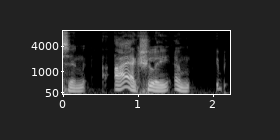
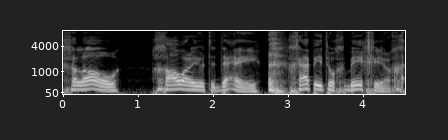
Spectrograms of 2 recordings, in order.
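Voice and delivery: mock Hebrew accent with lots of phlegmy sounds. Retelling giving a speech in front of the whole family, in a phlegmy fake hebrew accent. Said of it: "A lot of phlegm".

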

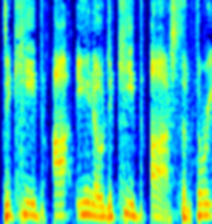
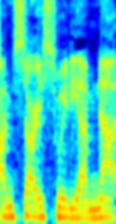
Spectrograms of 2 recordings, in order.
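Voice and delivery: usual speaking voice

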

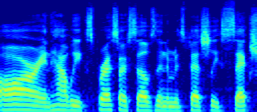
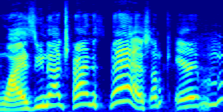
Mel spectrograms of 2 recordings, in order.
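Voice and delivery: put-on irritated salty voice, higher and louder; 9 semitones higher, 4 dB louder than usual. Retelling a Sex and the City scene: mock-salty Carrie voice. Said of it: "Carrie got all salty".

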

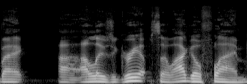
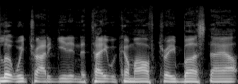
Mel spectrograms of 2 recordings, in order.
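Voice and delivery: plain

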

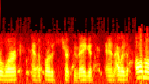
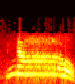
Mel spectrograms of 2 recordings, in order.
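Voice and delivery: mock, shrill, very high, stretched-out screaming no; 13 semitones higher than usual. Retelling being hit by a car on a bike: retelling own scream. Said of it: "I was screaming at her".

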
